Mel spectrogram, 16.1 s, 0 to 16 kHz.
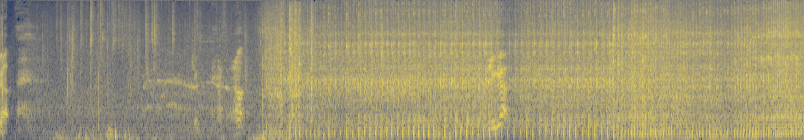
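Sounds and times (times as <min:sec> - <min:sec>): engine pull-start: 0:05.2 - 0:09.9, 0:10.5 - 0:15.5
small engine idling: 0:05.2 - 0:16.0.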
